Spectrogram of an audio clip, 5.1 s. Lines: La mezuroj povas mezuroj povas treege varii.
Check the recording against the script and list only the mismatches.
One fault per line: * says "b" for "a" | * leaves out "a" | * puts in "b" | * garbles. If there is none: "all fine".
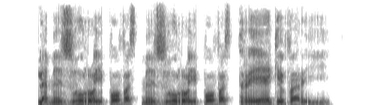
all fine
